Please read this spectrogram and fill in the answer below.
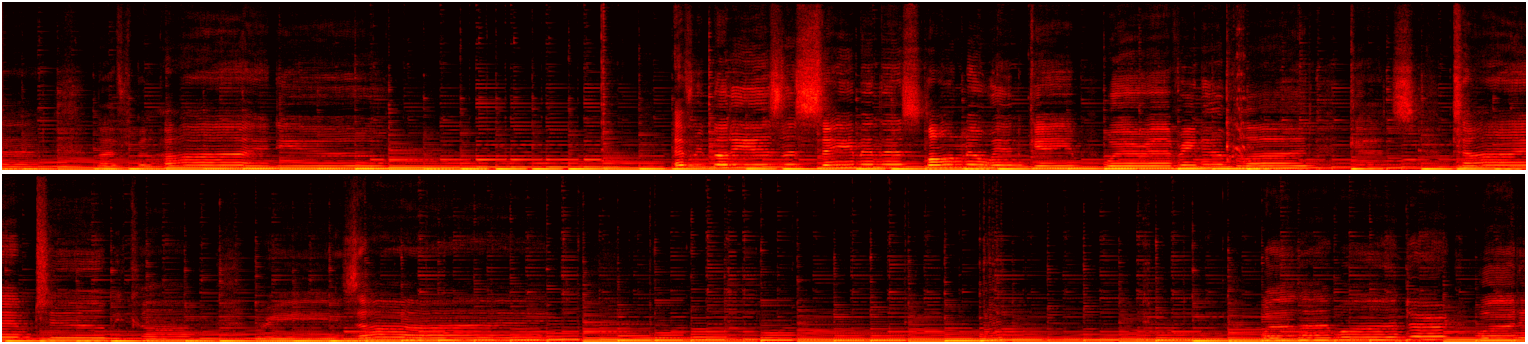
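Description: Steel-string acoustic guitar picked in a rhythmic, continuous pattern of chords and bass notes. It is tuned down a whole step, with the high E string dropped a further whole step.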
